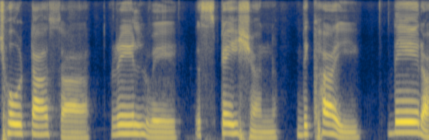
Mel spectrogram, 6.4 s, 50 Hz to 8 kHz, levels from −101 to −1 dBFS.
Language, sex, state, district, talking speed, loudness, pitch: Hindi, male, Madhya Pradesh, Katni, 65 wpm, -15 LUFS, 160 Hz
